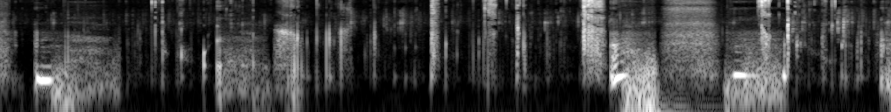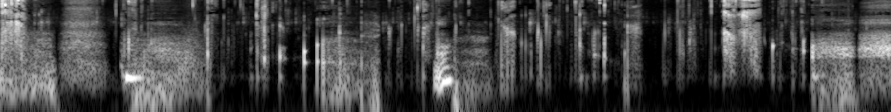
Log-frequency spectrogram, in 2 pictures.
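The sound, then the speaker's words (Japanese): Close wet ear-licking and mouth sounds: many irregular smacks, slurps and soft crunchy clicks, some louder and some faint, spread unevenly throughout. “いっぱいお耳舐めて、ご主人様の体全部気持ちよくいたします。”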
